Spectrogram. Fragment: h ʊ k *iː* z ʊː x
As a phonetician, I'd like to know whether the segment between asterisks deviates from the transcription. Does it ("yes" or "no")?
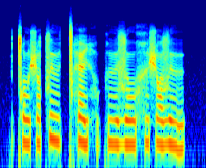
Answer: yes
